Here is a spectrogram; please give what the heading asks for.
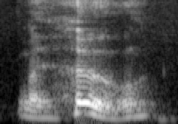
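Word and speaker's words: Lahoud: And Card number 321 is Joe LeHoux. That's how they pronounce it.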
